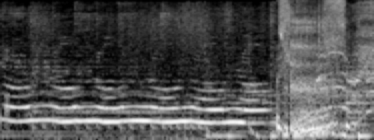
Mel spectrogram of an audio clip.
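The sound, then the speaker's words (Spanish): A female cat in heat yowls in one long, drawn-out wail that wavers slightly in pitch, loud, then breaks into a harsher, raspy burst near the end. “Ese es un gatito, una gatita en celo, ¿eh?”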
